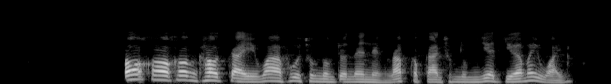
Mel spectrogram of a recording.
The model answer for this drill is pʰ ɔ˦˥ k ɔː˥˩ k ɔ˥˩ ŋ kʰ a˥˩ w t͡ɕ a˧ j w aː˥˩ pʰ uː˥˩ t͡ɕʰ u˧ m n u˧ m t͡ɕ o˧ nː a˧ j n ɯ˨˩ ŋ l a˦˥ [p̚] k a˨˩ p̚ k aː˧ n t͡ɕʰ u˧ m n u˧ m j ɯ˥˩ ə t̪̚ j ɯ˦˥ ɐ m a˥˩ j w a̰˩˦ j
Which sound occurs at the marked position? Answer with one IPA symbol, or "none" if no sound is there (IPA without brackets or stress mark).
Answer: p̚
